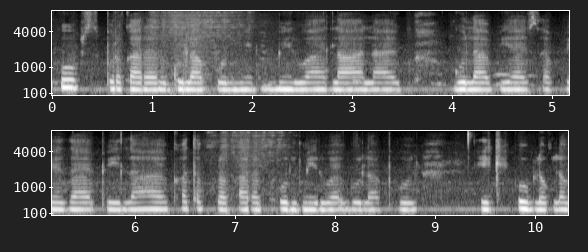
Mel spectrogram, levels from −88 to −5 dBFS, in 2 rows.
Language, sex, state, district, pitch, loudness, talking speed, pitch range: Halbi, female, Chhattisgarh, Bastar, 195 Hz, -18 LUFS, 165 wpm, 190-200 Hz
